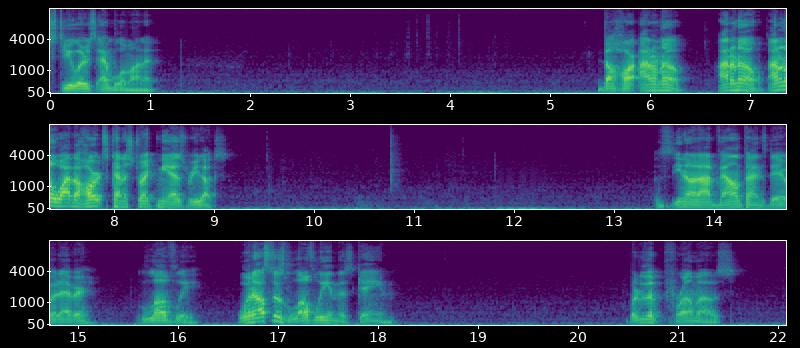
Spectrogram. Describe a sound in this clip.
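A young man talks casually and with animation into a close microphone, in short bursts with pauses.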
